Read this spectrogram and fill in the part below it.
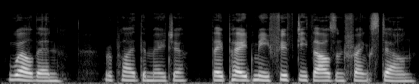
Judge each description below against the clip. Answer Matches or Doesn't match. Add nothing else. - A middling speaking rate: Matches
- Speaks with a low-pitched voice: Doesn't match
